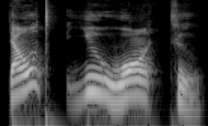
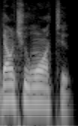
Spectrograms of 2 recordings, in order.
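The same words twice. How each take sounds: First: Each word is said fully and separately. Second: The words blur together with a ch sound. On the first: "That's how you would say it correctly" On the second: "a native speaker doesn't say it like that... the ch sound is in there"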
